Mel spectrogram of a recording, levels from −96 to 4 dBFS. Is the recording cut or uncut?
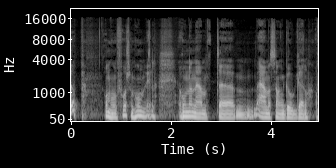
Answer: uncut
